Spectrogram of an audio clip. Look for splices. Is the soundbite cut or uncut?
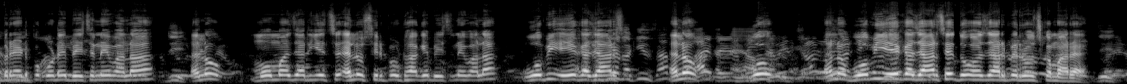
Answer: uncut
